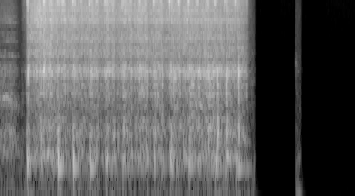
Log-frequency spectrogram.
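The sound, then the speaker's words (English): Someone imitates a helicopter with their mouth: a loud, rapid, breathy chopping buzz of steady pulses lasting about two seconds, then silence and a single soft click. “Does this sound like a helicopter?”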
